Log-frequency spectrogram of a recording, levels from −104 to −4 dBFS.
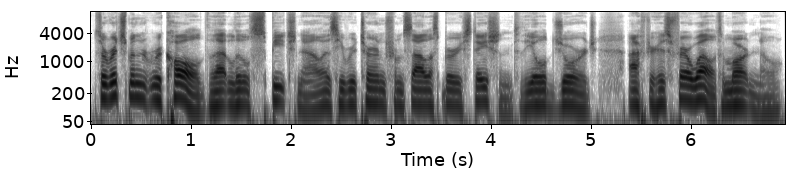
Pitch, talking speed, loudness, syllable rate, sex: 115 Hz, 190 wpm, -17 LUFS, 5.8 syllables/s, male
